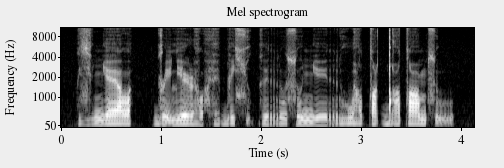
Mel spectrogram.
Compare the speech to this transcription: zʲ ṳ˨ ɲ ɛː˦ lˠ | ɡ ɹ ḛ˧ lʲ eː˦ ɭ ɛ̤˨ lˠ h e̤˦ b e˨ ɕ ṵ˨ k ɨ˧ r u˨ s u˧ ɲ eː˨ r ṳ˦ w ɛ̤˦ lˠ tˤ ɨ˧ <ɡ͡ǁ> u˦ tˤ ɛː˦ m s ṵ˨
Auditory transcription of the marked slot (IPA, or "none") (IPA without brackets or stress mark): ɡ͡ǃ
